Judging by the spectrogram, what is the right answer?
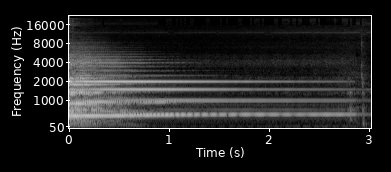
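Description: A distorted electric guitar note, the G bent at the 14th fret, rings out loudly and slowly decays with a wavering, bent pitch, ending with a faint pick scrape.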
